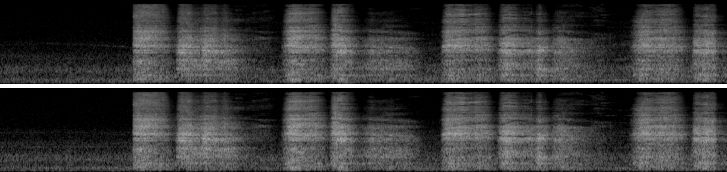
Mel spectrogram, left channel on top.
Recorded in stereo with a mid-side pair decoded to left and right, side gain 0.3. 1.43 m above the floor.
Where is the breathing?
25° right, 0.7 m.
